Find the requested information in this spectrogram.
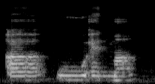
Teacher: om can be split into three syllables ah ooh and ma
